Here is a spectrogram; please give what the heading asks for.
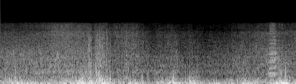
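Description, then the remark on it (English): A heavy 40 mph head crosswind in the desert buffets the microphone in loud, continuous low rumbling gusts, with a roaring rush that surges and eases throughout; no voices are heard. “Me a nice 40 mile an hour head crosswind.”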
